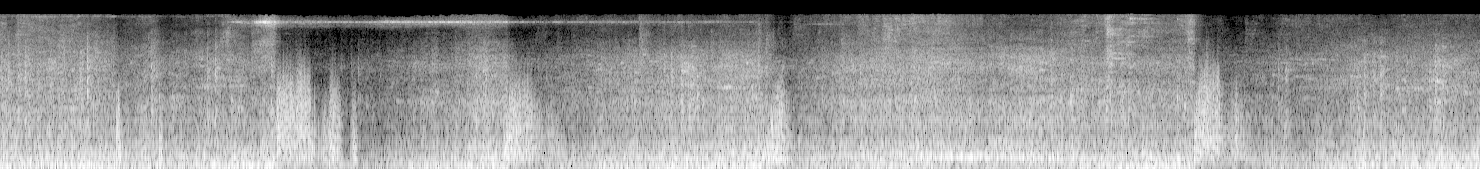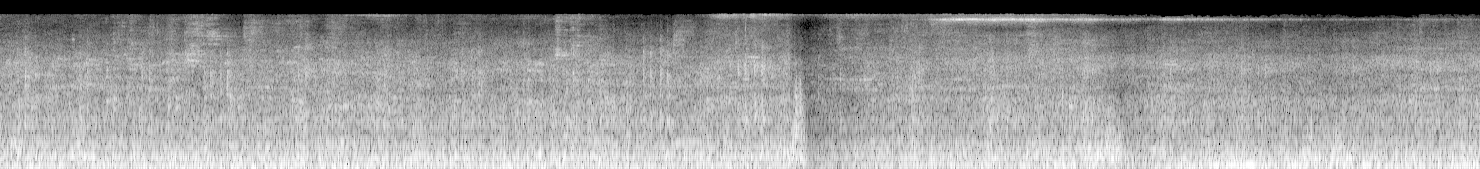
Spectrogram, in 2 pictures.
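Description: Double-stack intermodal container train passing close by: a steady rumble and clatter of the well cars' wheels on the rails. A thin high whine comes in twice, the first a few seconds in and the second near the end.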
